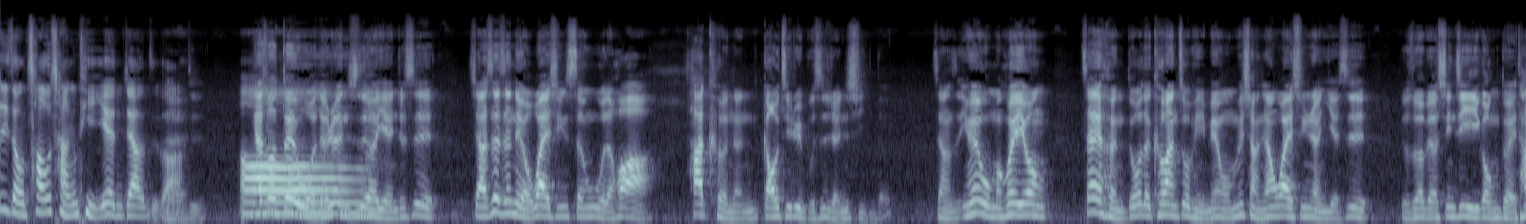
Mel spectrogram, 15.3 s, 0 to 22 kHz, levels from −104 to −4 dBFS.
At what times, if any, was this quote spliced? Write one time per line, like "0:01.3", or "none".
0:01.9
